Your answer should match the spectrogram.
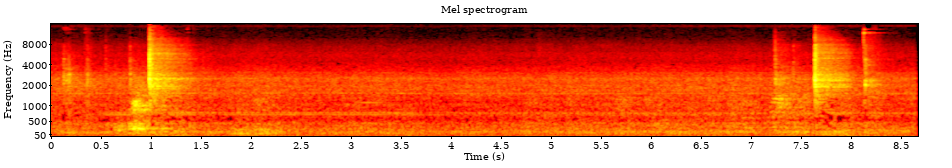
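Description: Sharp clicks and knocks of a small tube being handled and set into a plastic test-tube rack: a loud one about a second in and a few more near the end, over quiet room background.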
